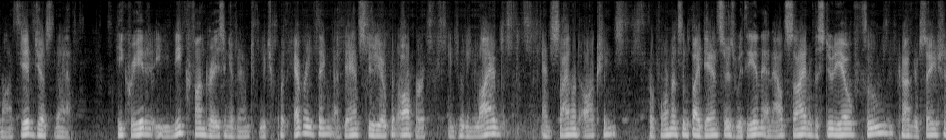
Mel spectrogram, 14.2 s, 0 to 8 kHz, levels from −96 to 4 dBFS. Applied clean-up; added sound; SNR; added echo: neural separator model SepFormer DNS4.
